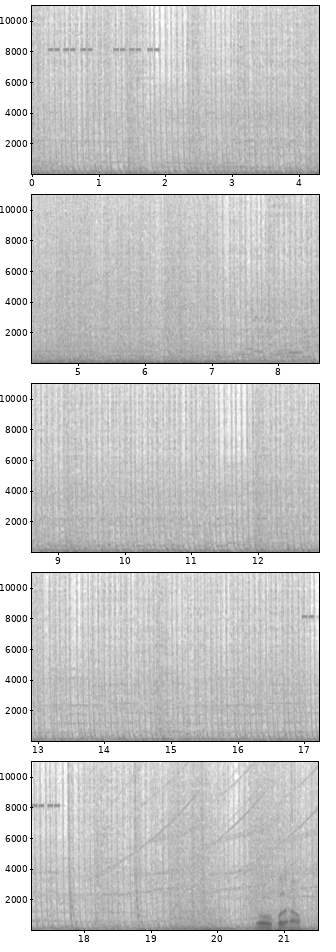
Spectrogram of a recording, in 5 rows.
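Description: Dense, continuous gunfire of many bullets in the Terminator 2D: NO FATE video game, a steady rattling barrage throughout with music and game noise, a voice speaking over it and a sharper burst near the end.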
